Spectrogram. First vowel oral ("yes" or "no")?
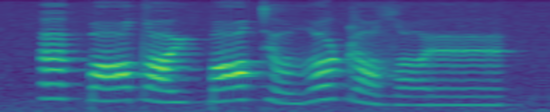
yes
